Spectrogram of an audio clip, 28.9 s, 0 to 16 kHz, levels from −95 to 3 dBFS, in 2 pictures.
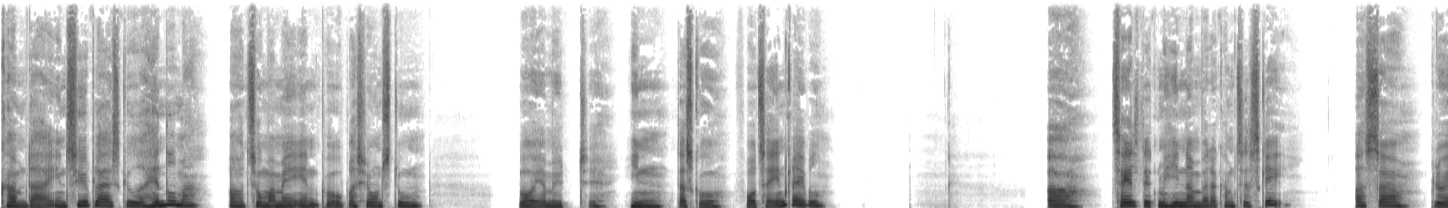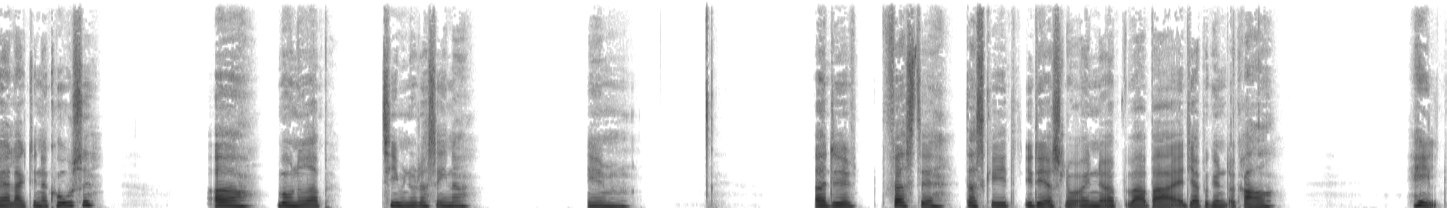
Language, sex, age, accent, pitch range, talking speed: Danish, female, 20-39, native, 205-235 Hz, 140 wpm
